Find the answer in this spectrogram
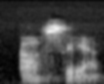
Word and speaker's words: Halcyon: How do you pronounce that? Halcyon, yes, okay.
